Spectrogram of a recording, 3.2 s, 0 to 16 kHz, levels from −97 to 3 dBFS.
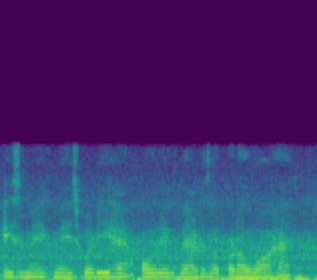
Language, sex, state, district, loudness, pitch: Hindi, female, Uttar Pradesh, Shamli, -16 LUFS, 225 Hz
